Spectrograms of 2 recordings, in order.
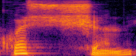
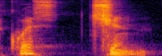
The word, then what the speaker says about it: question: When T-I-O-N is after an S, then it's pronounced differently.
